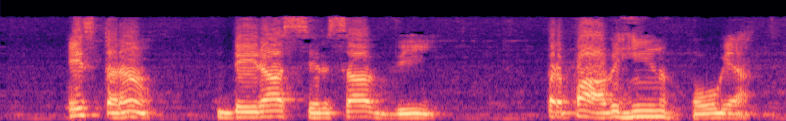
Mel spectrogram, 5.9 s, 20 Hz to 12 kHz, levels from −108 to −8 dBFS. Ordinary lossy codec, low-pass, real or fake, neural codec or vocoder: MP3, 48 kbps; 7.2 kHz; real; none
